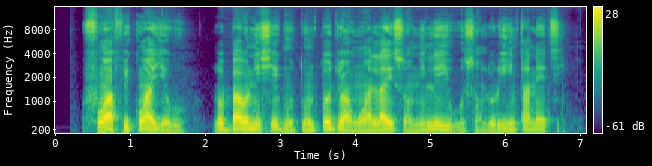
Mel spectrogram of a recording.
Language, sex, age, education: Yoruba, male, 15-29, tertiary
